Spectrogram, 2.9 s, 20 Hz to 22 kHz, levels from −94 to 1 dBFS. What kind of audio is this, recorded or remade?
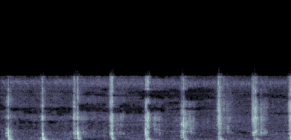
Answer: remade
